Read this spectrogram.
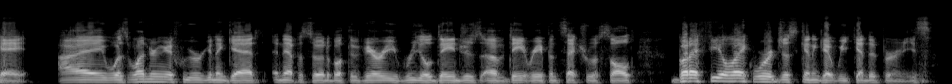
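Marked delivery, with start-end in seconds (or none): none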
